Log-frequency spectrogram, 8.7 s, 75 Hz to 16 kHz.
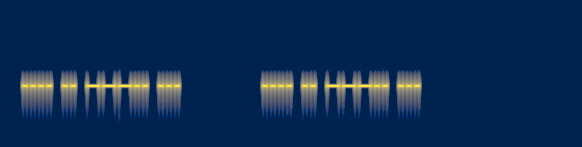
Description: Morse code, heard as a keyed tone, about 21 wpm, 700 Hz. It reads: HI8S HI8S
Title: DXCC-100 Call Signs - 4 Characters - Repeated 3x - 20wpm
